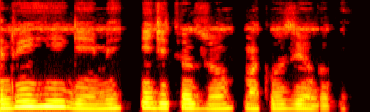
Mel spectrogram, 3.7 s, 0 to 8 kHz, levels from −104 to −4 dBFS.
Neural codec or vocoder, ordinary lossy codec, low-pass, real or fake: none; none; none; real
